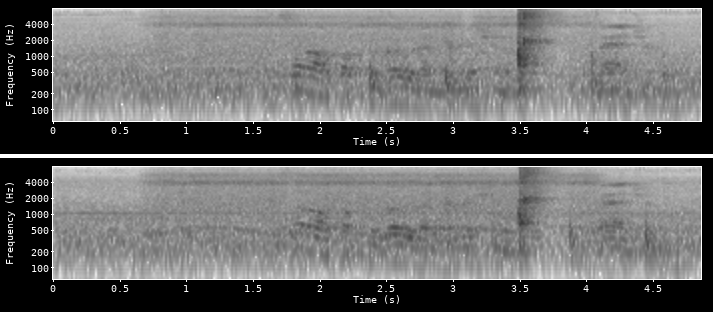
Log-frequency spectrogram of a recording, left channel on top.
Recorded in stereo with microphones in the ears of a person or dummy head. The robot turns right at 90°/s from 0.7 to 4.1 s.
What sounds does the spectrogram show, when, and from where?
1.6 s a man speaking: 100° left, 1.2 m; by 4.5 s 35° right, 1.2 m
3.5 s frying: 60° left (ahead or behind), 1.6 m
